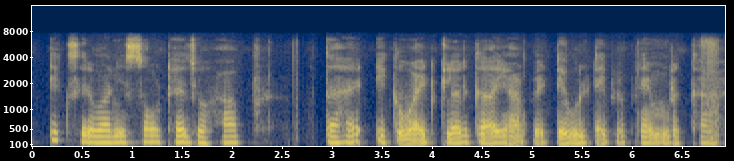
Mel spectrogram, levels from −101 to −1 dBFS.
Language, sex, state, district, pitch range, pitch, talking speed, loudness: Hindi, male, Jharkhand, Garhwa, 145-160 Hz, 155 Hz, 175 wpm, -17 LUFS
